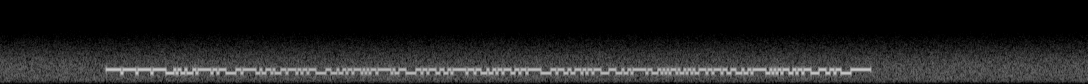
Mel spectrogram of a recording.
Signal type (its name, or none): RTTY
